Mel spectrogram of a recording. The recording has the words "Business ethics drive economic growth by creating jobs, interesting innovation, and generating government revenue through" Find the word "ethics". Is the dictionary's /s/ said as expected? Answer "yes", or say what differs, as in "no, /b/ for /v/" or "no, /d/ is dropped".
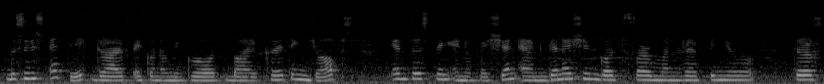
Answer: no, /s/ is dropped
